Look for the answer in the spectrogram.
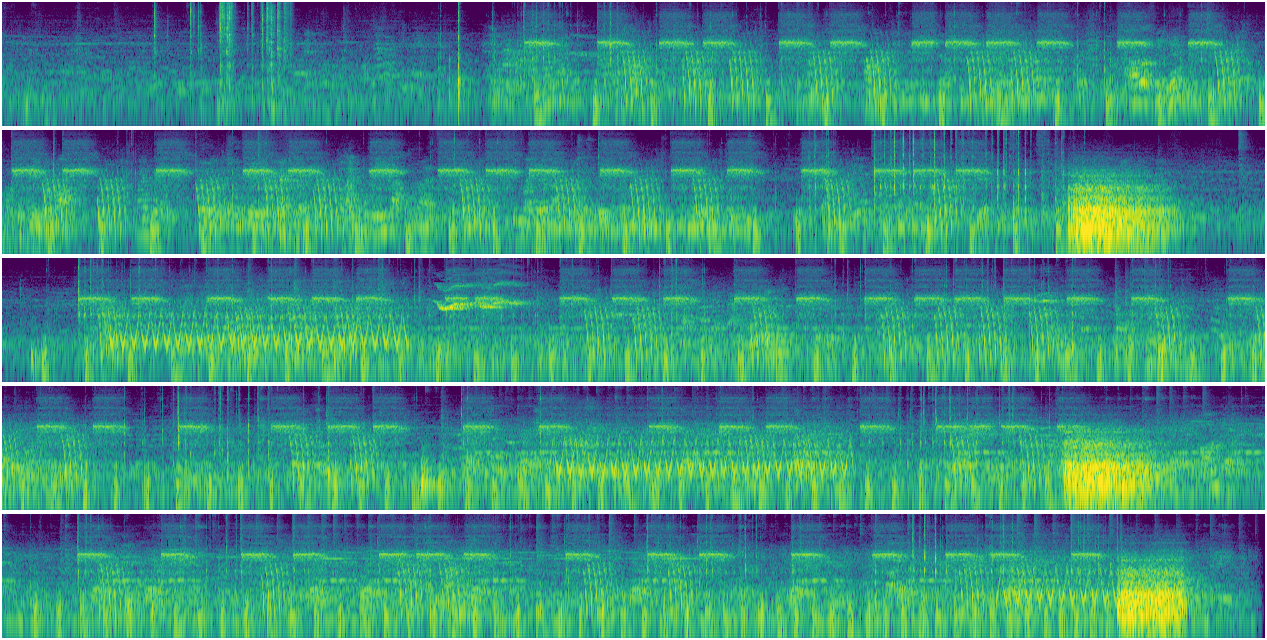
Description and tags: Sounds of Space Invaders arcade game.
UPD: changed the name, it was previously called Galaxian by a mistake
game, sound-sound, buttons, arcade, joystick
